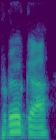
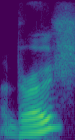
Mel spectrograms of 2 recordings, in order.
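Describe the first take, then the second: First: It is two syllables with a hard throaty g. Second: It is one syllable ending in a soft zh. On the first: This is the name locals use. The speaker calls it right. "being the Flemish one" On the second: This is the name used by French speakers. The speaker calls it wrong. "being the French one"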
